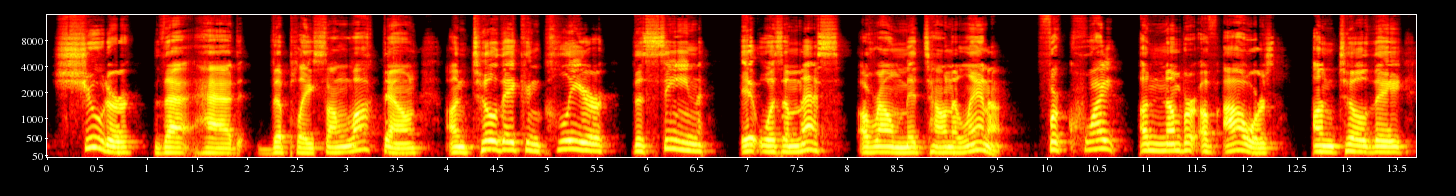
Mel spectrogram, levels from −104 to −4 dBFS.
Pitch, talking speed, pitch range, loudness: 145 Hz, 125 wpm, 130-175 Hz, -20 LUFS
